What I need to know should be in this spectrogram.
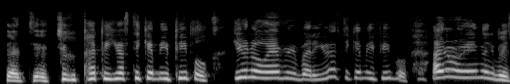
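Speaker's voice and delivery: very high, insistent mock nagging; imitated pleading. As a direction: mimic a friend begging for help. Acts friend pleading for guests.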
